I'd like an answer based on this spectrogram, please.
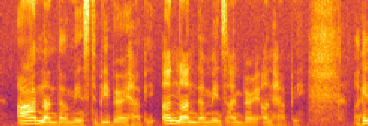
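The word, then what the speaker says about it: आनन्द: yeah yeah yeah an ananda means the person who's unhappy means uh the person who's extremely happy an initial long a means very much an initial short a means not at all so when they say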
